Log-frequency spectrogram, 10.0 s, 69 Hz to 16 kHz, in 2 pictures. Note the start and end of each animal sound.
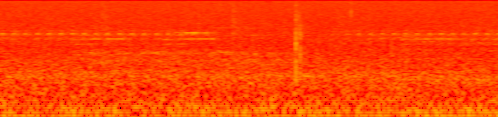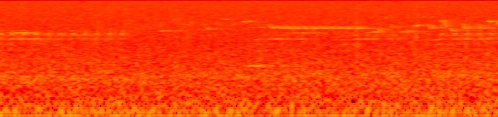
[0.00, 1.77] White-breasted Nuthatch (Sitta carolinensis)
[0.78, 2.27] Red-breasted Nuthatch (Sitta canadensis)
[1.15, 2.43] American Crow (Corvus brachyrhynchos)
[3.40, 6.28] White-breasted Nuthatch (Sitta carolinensis)
[3.99, 5.48] Red-breasted Nuthatch (Sitta canadensis)
[6.47, 9.96] Winter Wren (Troglodytes hiemalis)
[7.49, 9.96] Red-breasted Nuthatch (Sitta canadensis)
[9.12, 9.96] White-breasted Nuthatch (Sitta carolinensis)

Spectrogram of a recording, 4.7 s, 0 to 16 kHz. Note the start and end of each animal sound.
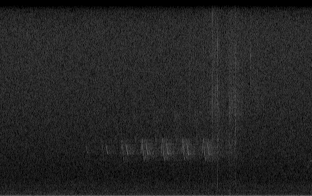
[1.30, 3.59] Ovenbird (Seiurus aurocapilla)

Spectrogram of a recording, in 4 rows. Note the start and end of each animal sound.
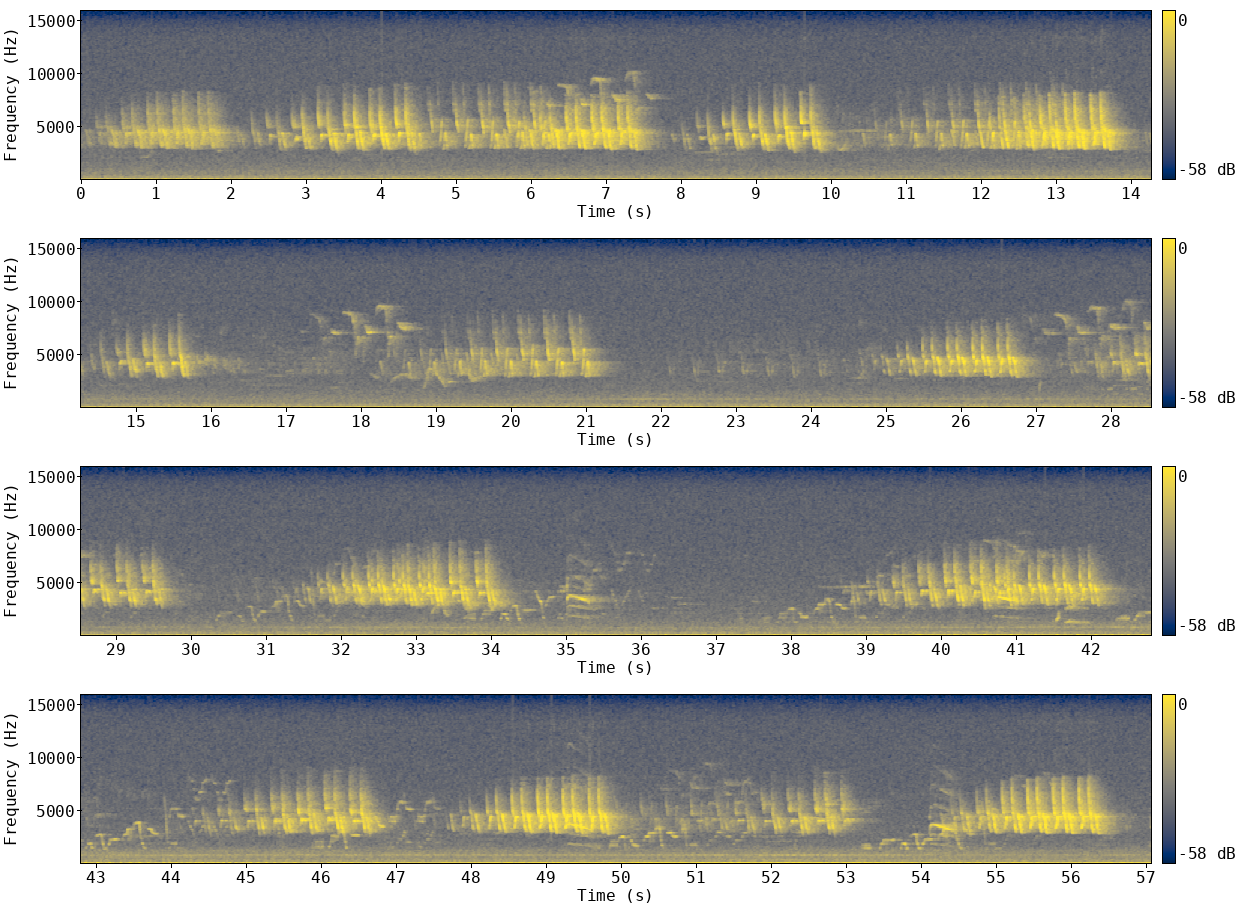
[0.00, 16.42] Ovenbird (Seiurus aurocapilla)
[5.93, 8.04] Blackburnian Warbler (Setophaga fusca)
[17.12, 19.02] Blackburnian Warbler (Setophaga fusca)
[17.84, 19.69] Scarlet Tanager (Piranga olivacea)
[17.98, 21.35] Ovenbird (Seiurus aurocapilla)
[21.90, 29.86] Ovenbird (Seiurus aurocapilla)
[26.83, 28.79] Blackburnian Warbler (Setophaga fusca)
[30.02, 31.82] Swainson's Thrush (Catharus ustulatus)
[31.02, 34.39] Ovenbird (Seiurus aurocapilla)
[33.89, 36.33] Swainson's Thrush (Catharus ustulatus)
[34.80, 35.71] Blue Jay (Cyanocitta cristata)
[37.34, 39.02] Swainson's Thrush (Catharus ustulatus)
[38.43, 42.52] Ovenbird (Seiurus aurocapilla)
[41.43, 41.97] unidentified call
[42.37, 44.91] Swainson's Thrush (Catharus ustulatus)
[43.91, 47.01] Ovenbird (Seiurus aurocapilla)
[45.62, 48.05] Swainson's Thrush (Catharus ustulatus)
[47.69, 53.23] Ovenbird (Seiurus aurocapilla)
[48.97, 49.77] Blue Jay (Cyanocitta cristata)
[49.40, 51.85] Swainson's Thrush (Catharus ustulatus)
[52.85, 55.34] Swainson's Thrush (Catharus ustulatus)
[53.89, 54.73] Blue Jay (Cyanocitta cristata)
[54.20, 56.63] Ovenbird (Seiurus aurocapilla)

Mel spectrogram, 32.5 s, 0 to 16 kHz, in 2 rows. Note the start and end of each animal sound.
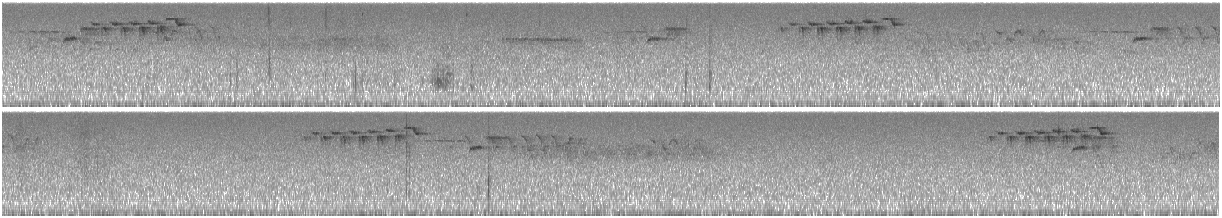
[0.00, 1.38] Black-throated Green Warbler (Setophaga virens)
[0.92, 2.81] Blackburnian Warbler (Setophaga fusca)
[3.04, 5.09] Ovenbird (Seiurus aurocapilla)
[6.59, 7.81] Pine Warbler (Setophaga pinus)
[7.93, 9.29] Black-throated Green Warbler (Setophaga virens)
[10.18, 12.18] Blackburnian Warbler (Setophaga fusca)
[11.96, 13.36] Red-breasted Nuthatch (Sitta canadensis)
[12.08, 14.36] Magnolia Warbler (Setophaga magnolia)
[14.28, 15.73] Black-throated Green Warbler (Setophaga virens)
[15.64, 17.30] Nashville Warbler (Leiothlypis ruficapilla)
[20.06, 22.13] Blackburnian Warbler (Setophaga fusca)
[21.64, 23.15] Black-throated Green Warbler (Setophaga virens)
[22.49, 24.08] Nashville Warbler (Leiothlypis ruficapilla)
[23.46, 24.96] Ovenbird (Seiurus aurocapilla)
[24.65, 25.75] Magnolia Warbler (Setophaga magnolia)
[29.13, 31.25] Blackburnian Warbler (Setophaga fusca)
[29.60, 31.38] Black-throated Green Warbler (Setophaga virens)
[31.65, 32.47] Magnolia Warbler (Setophaga magnolia)

